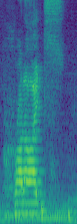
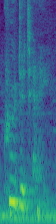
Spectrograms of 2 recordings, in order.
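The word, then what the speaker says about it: crudités: Then a duck and truffle pate with crudites. I think it's pronounced crudité.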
